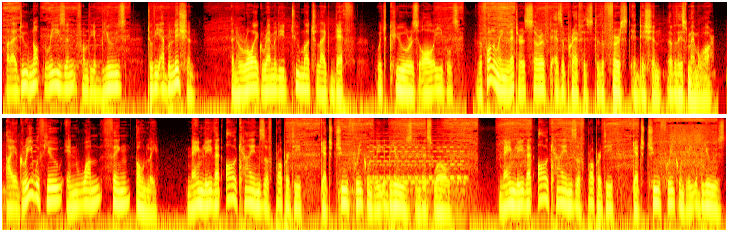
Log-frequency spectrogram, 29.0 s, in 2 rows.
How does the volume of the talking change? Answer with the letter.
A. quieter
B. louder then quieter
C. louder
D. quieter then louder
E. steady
E.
